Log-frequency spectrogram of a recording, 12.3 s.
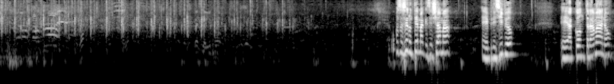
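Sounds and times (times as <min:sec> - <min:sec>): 
audience applause at a bicentennial music event in Plaza Rodó, Durazno: 0:00.0 - 0:06.6
crowd chatter: 0:00.0 - 0:08.3, 0:09.0 - 0:11.2
speech: 0:08.0 - 0:10.4, 0:11.2 - 0:12.2.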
